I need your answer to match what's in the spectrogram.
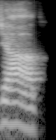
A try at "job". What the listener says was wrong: When you said job, you meant job, but it sounded like shop, to me at least. Can you say job? The sound is job. So when you see that little U with a big J, You say job. That's the sound of it.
